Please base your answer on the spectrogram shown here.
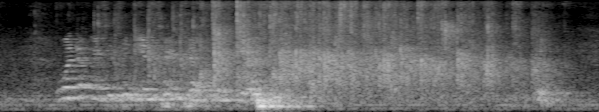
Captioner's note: applause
